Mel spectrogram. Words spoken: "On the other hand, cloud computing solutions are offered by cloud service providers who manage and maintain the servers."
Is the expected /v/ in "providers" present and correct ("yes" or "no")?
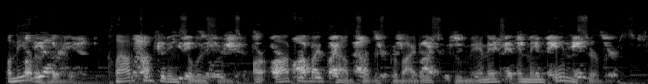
yes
